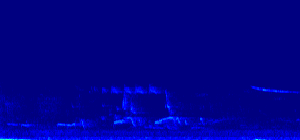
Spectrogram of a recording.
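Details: Honey bees flying in numbers around nucleus colonies at an apiary field in a rainy early spring make a low, steady hum, with thin bird chirps above and a soft background rumble.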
